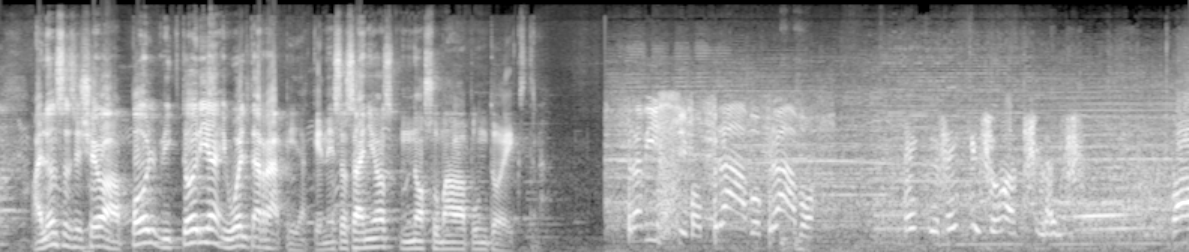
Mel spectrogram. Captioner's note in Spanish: radio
